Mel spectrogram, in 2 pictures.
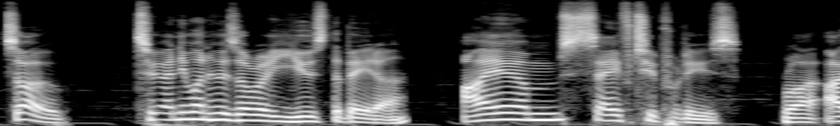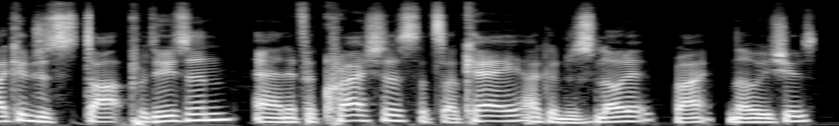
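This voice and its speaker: A man's voice: fairly high pitch, animated, a little fast, fairly bright tone, no echo. A man who produces music, chatting casually on a live stream and thinking aloud with many restarts.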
